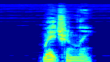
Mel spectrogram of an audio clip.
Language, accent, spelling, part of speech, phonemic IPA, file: English, Australia, matronly, adjective / adverb, /ˈmeɪtɹənli/, En-au-matronly.ogg
- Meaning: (adjective) 1. In the capacity of a matron; serving as a housekeeper or head nurse 2. Exuding the authority, wisdom, power, and intelligence of an experienced woman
